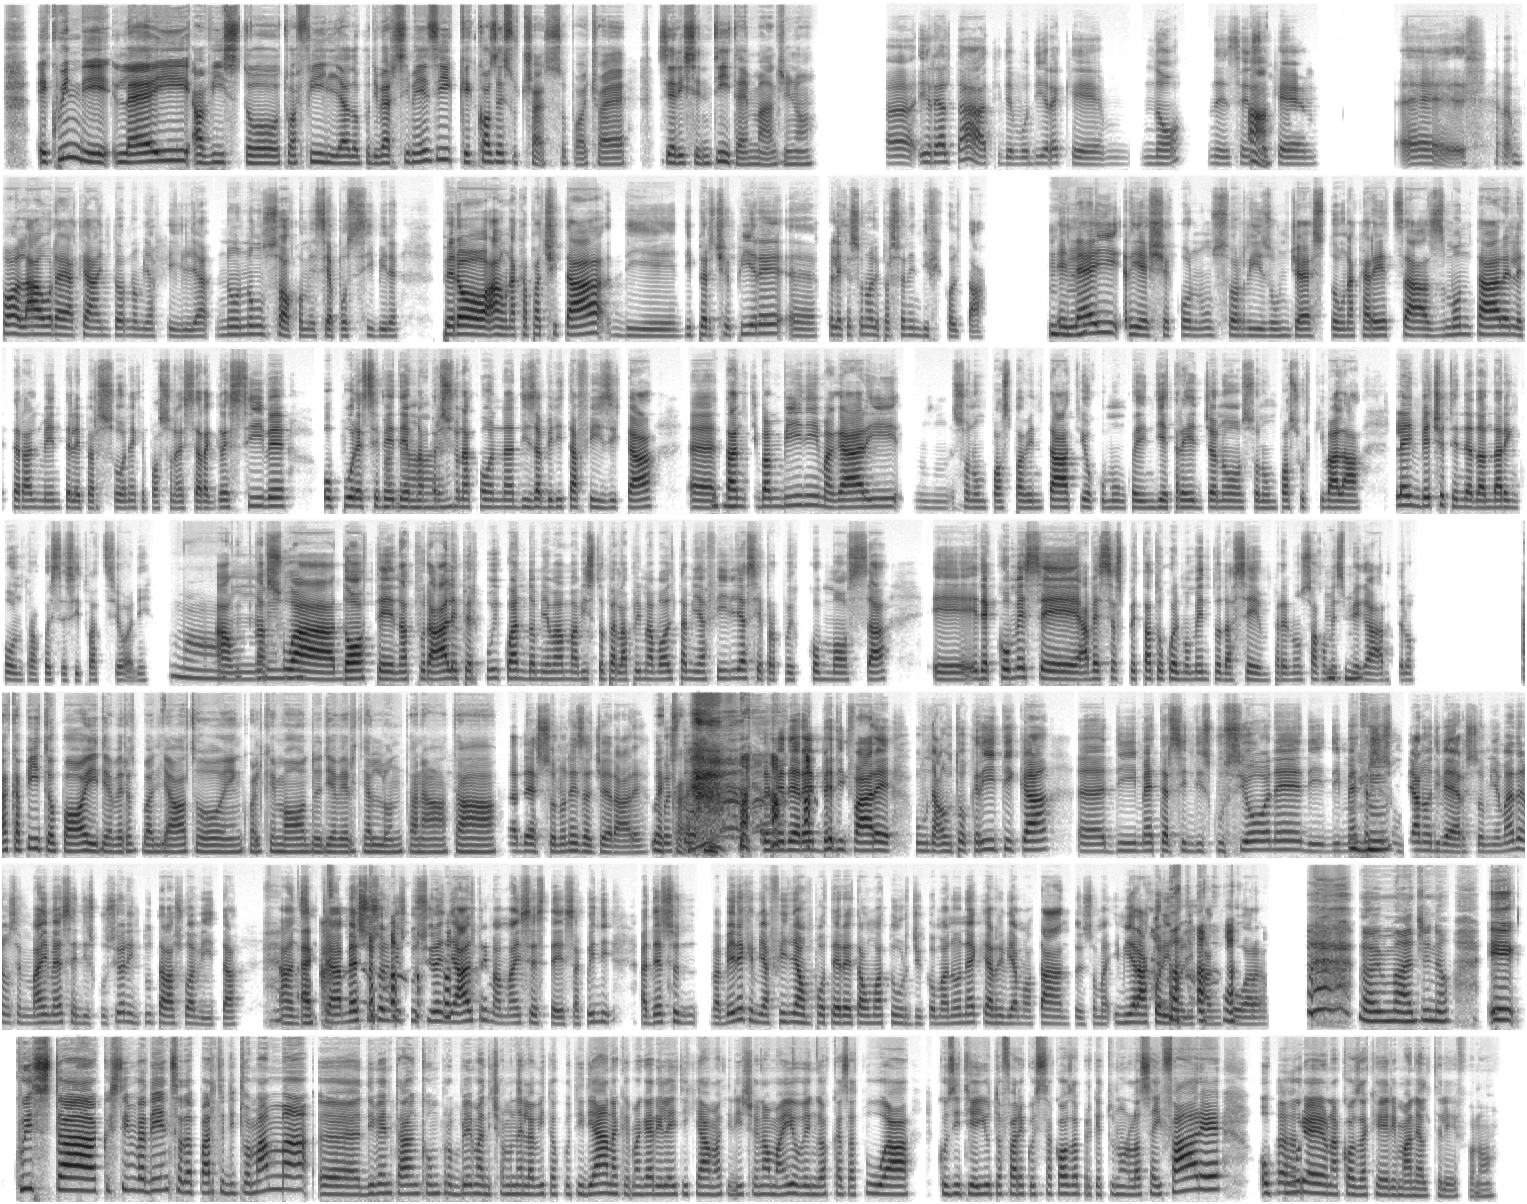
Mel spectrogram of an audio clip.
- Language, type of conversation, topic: Italian, podcast, Come stabilire dei limiti con parenti invadenti?
- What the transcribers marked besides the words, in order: sigh; other background noise; chuckle; laughing while speaking: "di fare"; laugh; "cioè" said as "ceh"; laugh; laugh; laughing while speaking: "Ah-ah"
